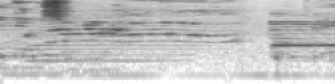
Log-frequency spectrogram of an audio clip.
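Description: A high, wavering voice rising and falling in pitch over soft background music, dropping away and then returning louder near the end.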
